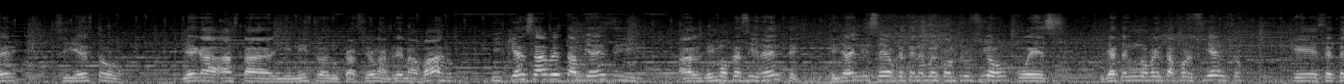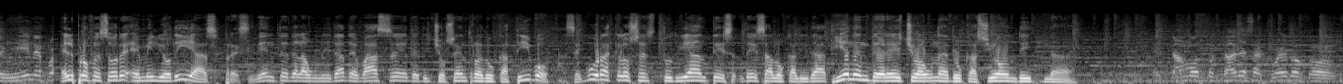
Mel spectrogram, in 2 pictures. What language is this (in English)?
Spanish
